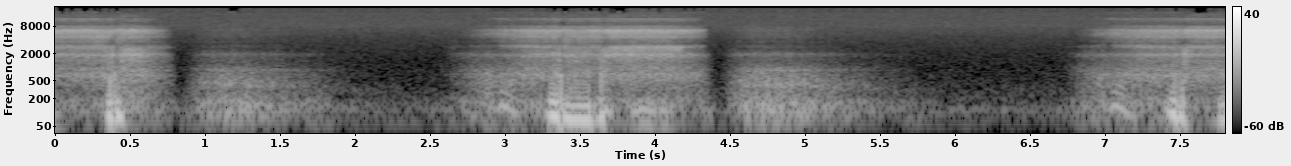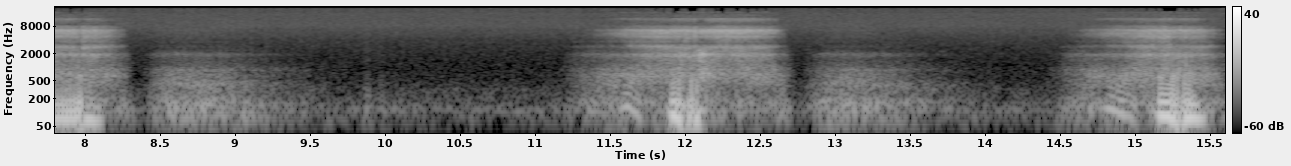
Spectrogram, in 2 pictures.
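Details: Loud, rattling snores on each breath, with softer breaths out between, about 16 breaths a minute; snoring.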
